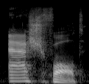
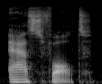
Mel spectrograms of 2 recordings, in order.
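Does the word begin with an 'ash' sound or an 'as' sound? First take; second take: ash; as. First: The first syllable is said with an 'ash' sound. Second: The first syllable is said with an 'as' sound. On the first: The speaker calls it wrong. "It's not asphalt. There's no ash" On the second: The speaker calls it right. "It's asphalt"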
